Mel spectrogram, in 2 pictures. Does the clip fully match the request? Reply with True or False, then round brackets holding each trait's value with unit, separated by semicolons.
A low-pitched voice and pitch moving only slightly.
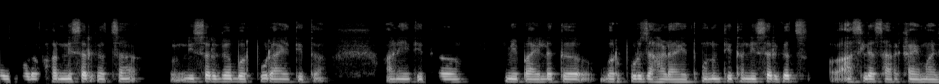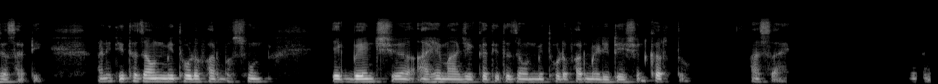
True (130 Hz; 1.5 semitones)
